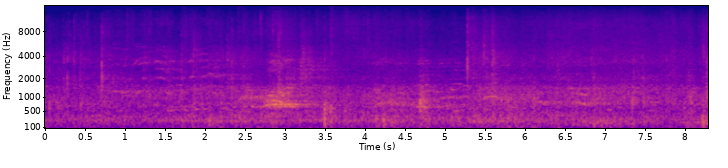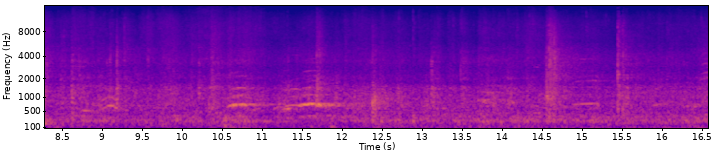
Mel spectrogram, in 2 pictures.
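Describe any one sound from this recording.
Ice hockey skates scrape and carve across the ice in a large echoing rink.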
